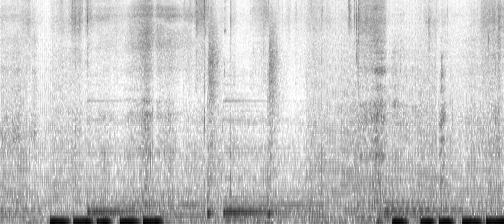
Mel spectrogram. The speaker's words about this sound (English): And his path is freaking scary. Really steep. This is a powerful four-wheel drive truck, and the sheriff drives it aggressively.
